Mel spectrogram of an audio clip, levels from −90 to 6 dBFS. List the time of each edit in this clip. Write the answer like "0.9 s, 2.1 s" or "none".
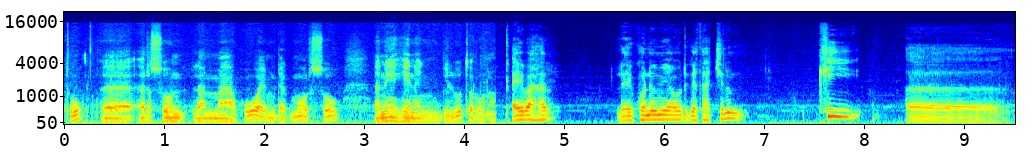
4.3 s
